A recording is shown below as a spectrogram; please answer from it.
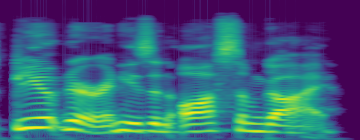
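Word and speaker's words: Buettner: Um, and by the way, you and your colleague Russ pronounce Russ's last name. It's Bututner, and he's an awesome guy.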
